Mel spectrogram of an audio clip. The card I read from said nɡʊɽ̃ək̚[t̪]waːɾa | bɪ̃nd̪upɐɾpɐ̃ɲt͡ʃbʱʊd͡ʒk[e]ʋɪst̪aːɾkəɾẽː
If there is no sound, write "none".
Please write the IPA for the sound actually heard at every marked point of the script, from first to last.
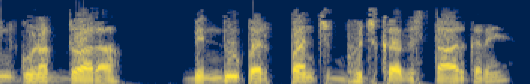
d̪, a

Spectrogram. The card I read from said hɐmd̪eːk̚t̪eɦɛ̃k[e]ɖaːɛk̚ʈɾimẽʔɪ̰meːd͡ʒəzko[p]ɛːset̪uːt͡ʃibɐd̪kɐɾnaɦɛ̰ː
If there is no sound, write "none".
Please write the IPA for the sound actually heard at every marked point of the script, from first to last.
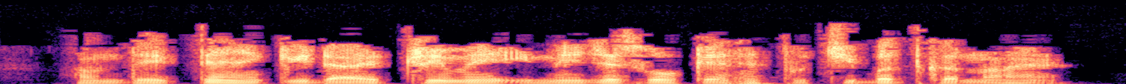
i, k

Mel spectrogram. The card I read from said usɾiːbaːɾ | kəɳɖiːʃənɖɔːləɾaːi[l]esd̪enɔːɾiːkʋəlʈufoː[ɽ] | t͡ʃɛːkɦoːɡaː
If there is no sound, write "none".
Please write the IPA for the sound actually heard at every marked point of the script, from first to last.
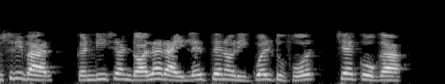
l, ɾ

